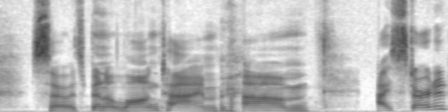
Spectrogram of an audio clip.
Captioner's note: laughs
